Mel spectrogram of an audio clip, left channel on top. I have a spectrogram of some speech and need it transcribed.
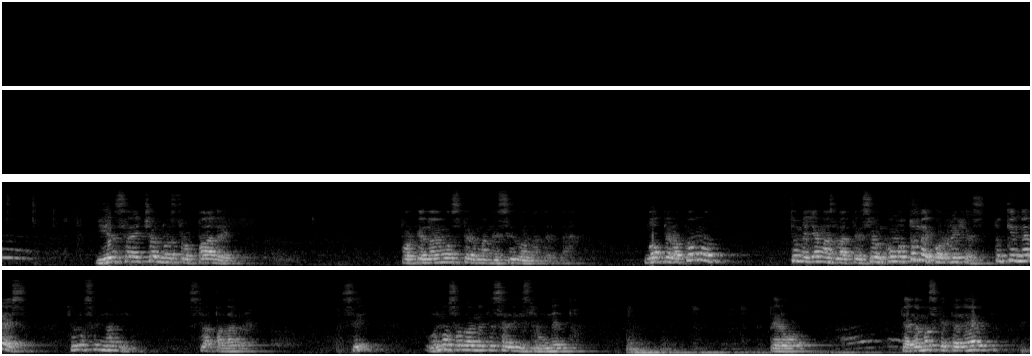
Y él se ha hecho nuestro padre, porque no hemos permanecido en la verdad. No, pero ¿cómo tú me llamas la atención? ¿Cómo tú me corriges? ¿Tú quién eres? Yo no soy nadie. Es la palabra. ¿Sí? Uno solamente es el instrumento. Pero tenemos que tener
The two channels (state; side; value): silent; left; 57 dB below the other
